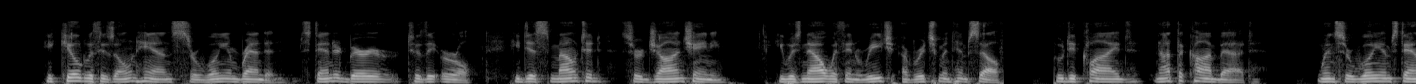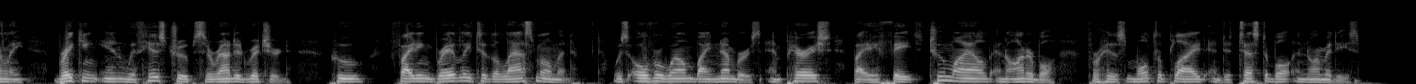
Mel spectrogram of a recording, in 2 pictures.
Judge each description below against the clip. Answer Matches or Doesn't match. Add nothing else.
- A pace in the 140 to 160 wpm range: Matches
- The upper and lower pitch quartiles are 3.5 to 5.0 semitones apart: Doesn't match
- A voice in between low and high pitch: Doesn't match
